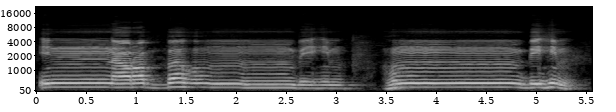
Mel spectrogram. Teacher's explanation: میم ساکن کے بعد او آ جائے یا را آ جائے یا دوسرا کوئی حرف آ جائے تو وہاں پر غنہ نہیں ہوگا۔ میم ساکن کے بعد با آئے تو یہاں پر اخفاء ہوگا، غنہ کے ساتھ ہوگا۔ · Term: اخفاء شفوی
